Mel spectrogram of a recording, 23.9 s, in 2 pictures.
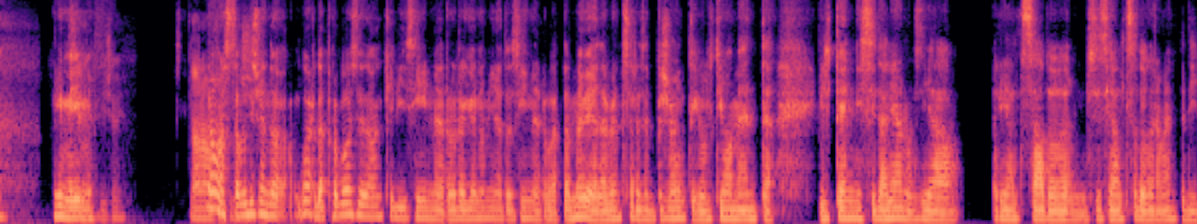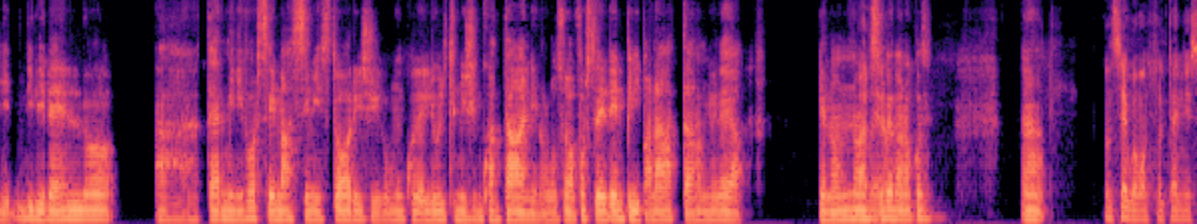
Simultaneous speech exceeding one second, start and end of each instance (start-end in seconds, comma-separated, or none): none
